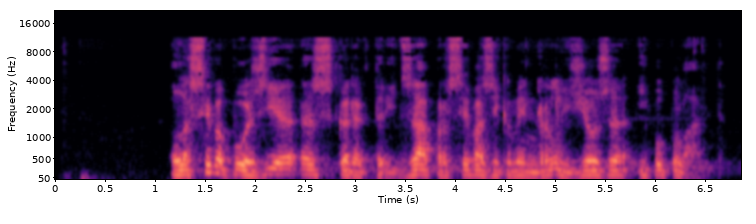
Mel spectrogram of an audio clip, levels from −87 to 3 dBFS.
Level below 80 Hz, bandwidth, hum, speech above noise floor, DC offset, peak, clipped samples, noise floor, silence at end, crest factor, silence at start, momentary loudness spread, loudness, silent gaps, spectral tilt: -52 dBFS; 11.5 kHz; none; 49 dB; under 0.1%; -8 dBFS; under 0.1%; -73 dBFS; 0.4 s; 18 dB; 1.15 s; 10 LU; -25 LUFS; none; -4.5 dB/octave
